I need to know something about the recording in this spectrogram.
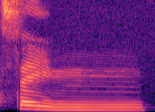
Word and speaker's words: saint: Then you have the N, front of the tongue up. Saint.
